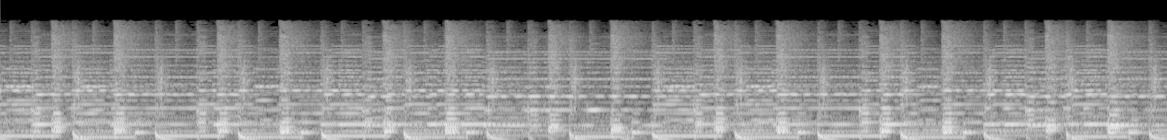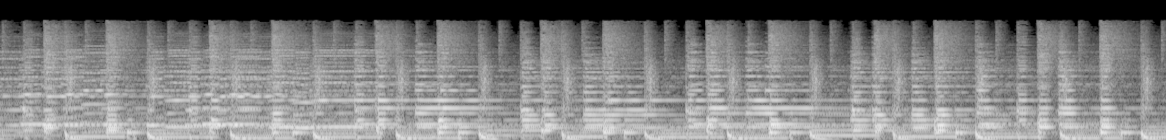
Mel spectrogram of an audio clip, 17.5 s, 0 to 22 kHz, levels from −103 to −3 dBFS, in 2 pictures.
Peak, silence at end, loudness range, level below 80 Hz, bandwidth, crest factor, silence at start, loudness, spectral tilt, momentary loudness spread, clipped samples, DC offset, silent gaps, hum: 0 dBFS; 0 s; 1 LU; -30 dBFS; 12 kHz; 16 dB; 0 s; -17 LUFS; -4.5 dB/octave; 4 LU; under 0.1%; under 0.1%; none; none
